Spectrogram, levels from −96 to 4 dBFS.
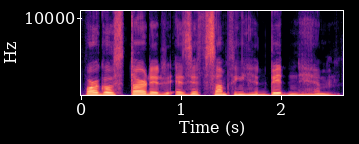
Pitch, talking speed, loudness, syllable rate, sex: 165 Hz, 185 wpm, -16 LUFS, 5.0 syllables/s, male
